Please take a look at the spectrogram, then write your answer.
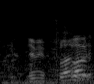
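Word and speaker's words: Flotte: How do you pronounce that last name? Jimmy Floaty.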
